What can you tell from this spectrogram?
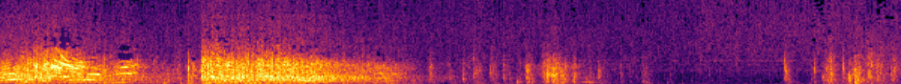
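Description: Two loud, booming gunshots in a radio drama, about a second apart, each with a long rumbling tail, followed by softer scattered clicks and thuds as things settle down.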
